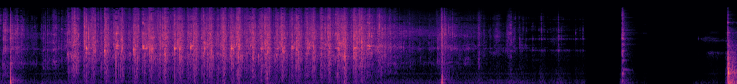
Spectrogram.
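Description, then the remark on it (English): Ice rattles hard and fast inside a cocktail shaker as a cocktail with habanero shrub is given a hard shake for about five seconds, a dense, rhythmic clatter, followed by a few scattered clinks and knocks as the shaking stops. “Ice, of course. It'll be a shaking cocktail. I'm going to give this a nice hard shake.”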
